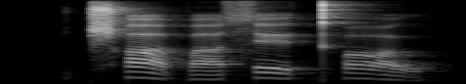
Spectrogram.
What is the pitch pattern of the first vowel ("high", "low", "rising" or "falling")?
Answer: falling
